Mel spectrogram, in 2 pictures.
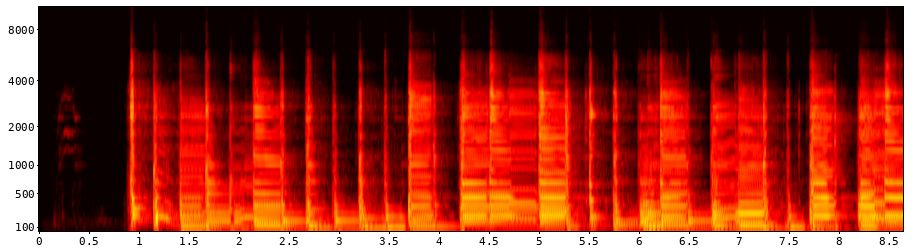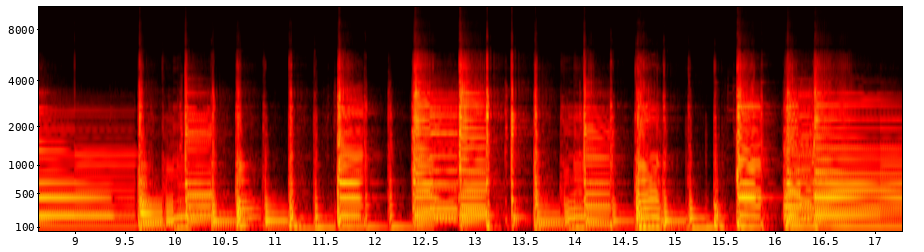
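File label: Schecter KM-6 MK-III Clean, guitar; Keith Merrow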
